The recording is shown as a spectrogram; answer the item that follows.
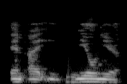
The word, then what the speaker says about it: Mijolnia: Mijolnia. So the J in fact is silent.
